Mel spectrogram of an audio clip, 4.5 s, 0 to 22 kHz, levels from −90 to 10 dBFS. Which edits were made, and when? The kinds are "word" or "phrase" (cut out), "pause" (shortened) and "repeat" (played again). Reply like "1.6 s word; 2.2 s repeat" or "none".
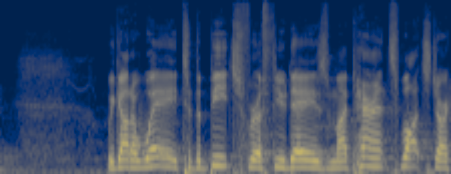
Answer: none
